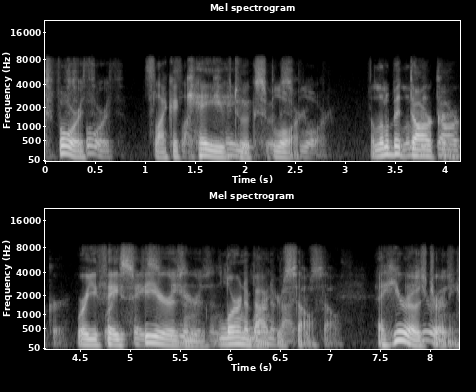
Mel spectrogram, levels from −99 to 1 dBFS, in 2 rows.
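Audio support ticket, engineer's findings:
Echo with no canceller, present throughout. Every phrase is followed by a quieter, thinner copy, about 11 dB down, roughly a third of a second later. Probable component: far-end loudspeaker feeding its microphone, with no cancellation, returned over the call. Band tops out near 8 kHz, fitting an Opus call path.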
